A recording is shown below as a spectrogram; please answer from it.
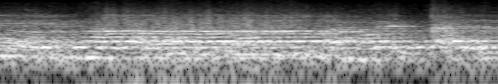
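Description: Male voices chanting a noha, the Shia lament recited in Muharram, in long held notes.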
